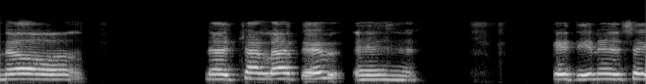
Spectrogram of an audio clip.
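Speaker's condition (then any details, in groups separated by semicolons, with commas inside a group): Cerebral palsy; respiratory arrest at birth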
